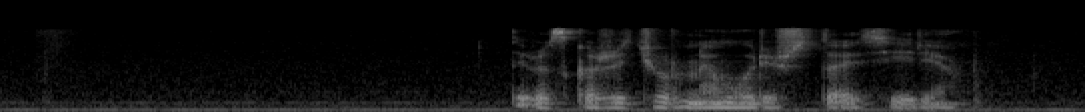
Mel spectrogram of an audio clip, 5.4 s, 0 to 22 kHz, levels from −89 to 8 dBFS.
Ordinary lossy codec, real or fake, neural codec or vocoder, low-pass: none; real; none; none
